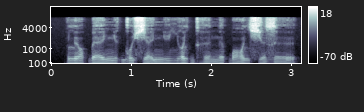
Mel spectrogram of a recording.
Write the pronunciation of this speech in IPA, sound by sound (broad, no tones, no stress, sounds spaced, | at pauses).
lʲ ɔ ɓ ɛ ɲ ɘ ɡ o ɕ ɛ ɲ i ʎ ɔ lʲ ɡʱ ɘ n ɘ ɓ ɔ lʲ ɕ ɘ z ɘ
